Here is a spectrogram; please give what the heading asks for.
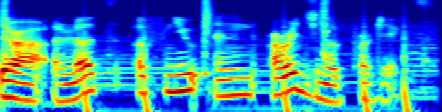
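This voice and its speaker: A man whose first language is French, narrating a travel documentary in a measured, scripted way. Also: on the high side. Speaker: documentary host. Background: music under the narration.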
